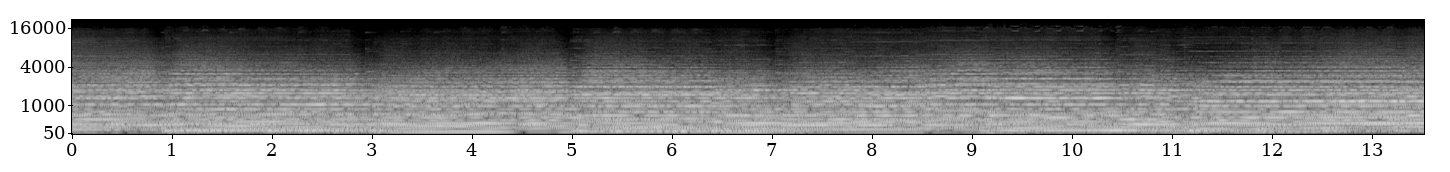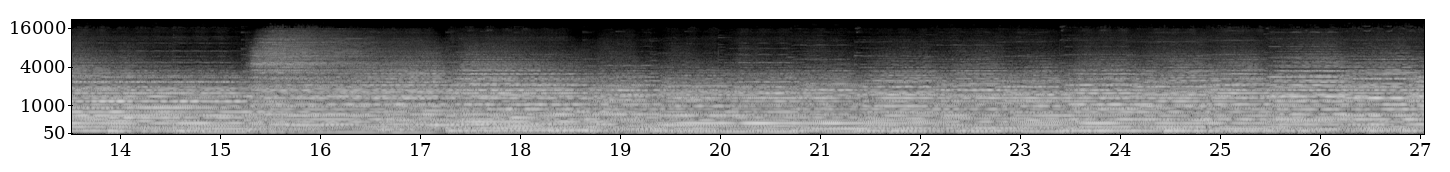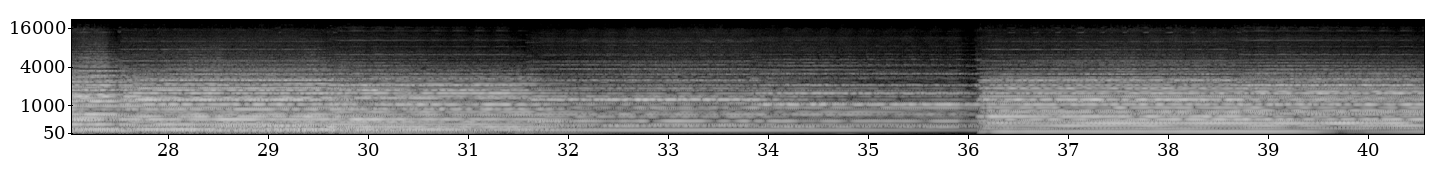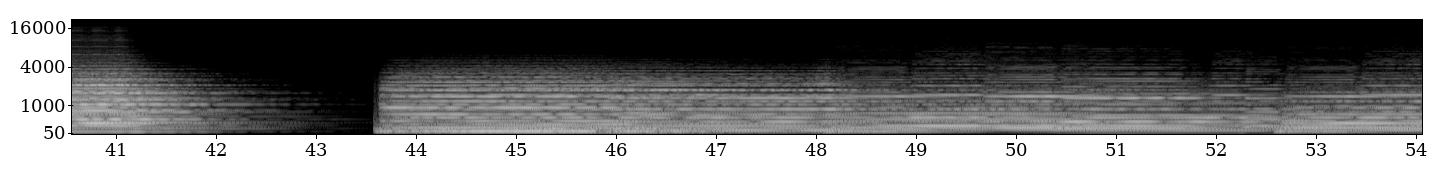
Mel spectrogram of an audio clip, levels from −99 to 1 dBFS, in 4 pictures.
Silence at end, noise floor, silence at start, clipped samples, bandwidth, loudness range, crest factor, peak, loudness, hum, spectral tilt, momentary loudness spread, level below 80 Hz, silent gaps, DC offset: 0 s; -85 dBFS; 0 s; under 0.1%; 12.5 kHz; 13 LU; 16 dB; -6 dBFS; -22 LUFS; none; -7 dB/octave; 14 LU; -52 dBFS; none; under 0.1%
